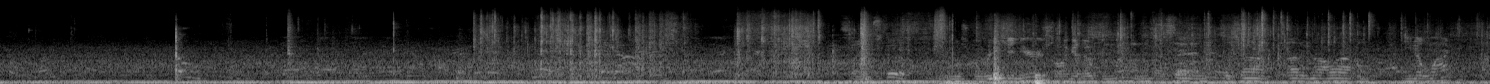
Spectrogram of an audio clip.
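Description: Indistinct talk of spectators over a low steady rumble, with a single sharp pop about two seconds in as a pitch lands in the catcher's mitt, and two dull thumps later on.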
